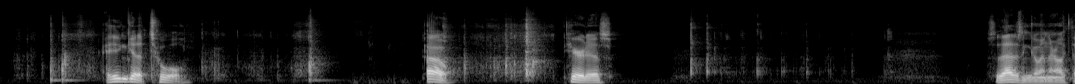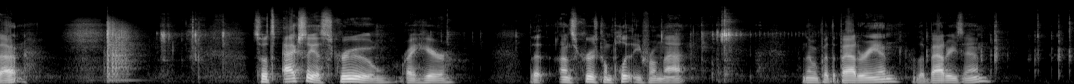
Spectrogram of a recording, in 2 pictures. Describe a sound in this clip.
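Hard plastic parts click and rattle as hands take them apart.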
